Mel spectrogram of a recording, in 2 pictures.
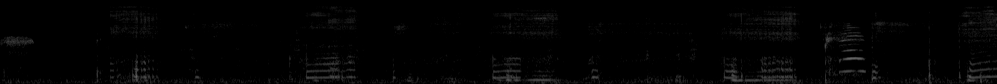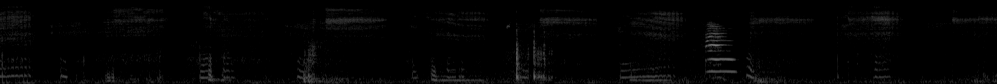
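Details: Odd-eyed white senior cat, rescued in Tochigi in October 2018, acting strangely among resident cats; many short, tonal meows and chirps, some rising then falling, scattered through the clip over bursts of hissy high-pitched background noise.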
